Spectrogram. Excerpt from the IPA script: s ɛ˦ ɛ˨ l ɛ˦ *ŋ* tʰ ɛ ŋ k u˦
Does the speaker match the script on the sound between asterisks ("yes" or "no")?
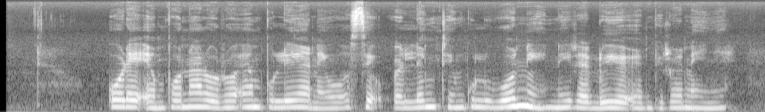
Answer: yes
